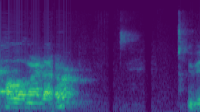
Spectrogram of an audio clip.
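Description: A man speaking for the first second, then a pause broken by a faint short tick and a sharp click just before he speaks again.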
